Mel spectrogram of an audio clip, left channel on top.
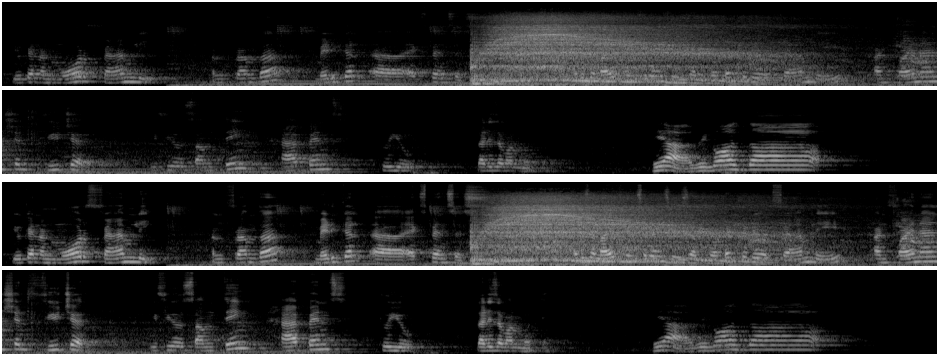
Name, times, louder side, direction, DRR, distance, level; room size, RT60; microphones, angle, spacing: voice 1, 0.1-1.6 2.1-2.8 3.1-4.9 5.7-8.5 8.7-10.3 10.8-12.8 13.2-13.5 14.1-14.9, right 6 dB, 65° right, 0.3 m, -33 dB
Bird, 1.6-12.6, right 1 dB, 40° right, 1.7 m, -45 dB
sound 1, 4.7-8.4, right 1 dB, 15° right, 0.8 m, -28 dB
voice 2, 15.9-17.5, left 7 dB, 50° left, 0.3 m, -30 dB
8.0 x 5.7 x 6.5 m
head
